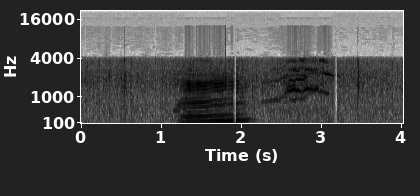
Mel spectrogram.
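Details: Black storks snoring: a hoarse, harmonic call lasting about a second with a low nasal base, followed by a fainter rising, squeaky wheeze.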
